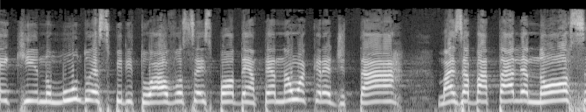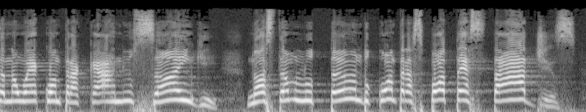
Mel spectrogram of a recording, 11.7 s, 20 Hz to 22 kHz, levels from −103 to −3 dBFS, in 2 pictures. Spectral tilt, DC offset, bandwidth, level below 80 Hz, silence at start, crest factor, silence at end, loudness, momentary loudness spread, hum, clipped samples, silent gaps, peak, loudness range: -3 dB/octave; under 0.1%; 16.5 kHz; -36 dBFS; 0 s; 12 dB; 0.15 s; -14 LUFS; 6 LU; none; under 0.1%; none; -2 dBFS; 3 LU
